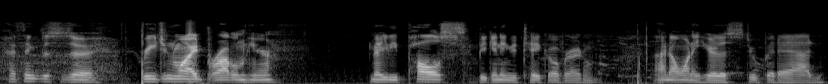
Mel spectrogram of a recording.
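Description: A man's voice: lowish voice, little pitch movement, normal speed, sharp tone. A man giving casual, rambling running commentary as a radio hobbyist, often hesitating and correcting himself. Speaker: amateur weather radio hobbyist and vlogger. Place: indoors in a room at home. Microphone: handheld camera mic, speaker behind the camera. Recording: muffled camera audio with background hiss.

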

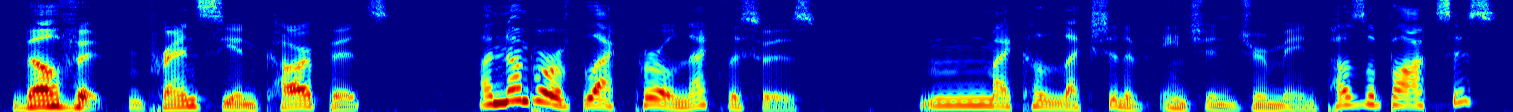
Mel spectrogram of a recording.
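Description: A pompous male unicorn noble, played by a man reading a storybook, boasts in an airy, self-satisfied voice. His pitch is raised and swoops freely as he savours his words. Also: sing-song, a little slow, no echo, studio quality. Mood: boastful.

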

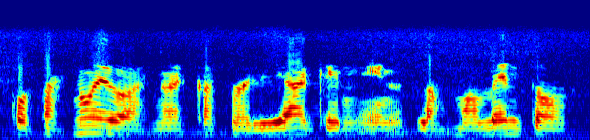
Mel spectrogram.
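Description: A woman's voice: fairly low pitch, flat delivery, fairly quick, fairly bright tone. A woman with a Rioplatense Argentine accent, speaking conversationally and explaining at length as a guest in a radio interview. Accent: Rioplatense Argentine Spanish. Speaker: guest, actress and radio drama teacher.

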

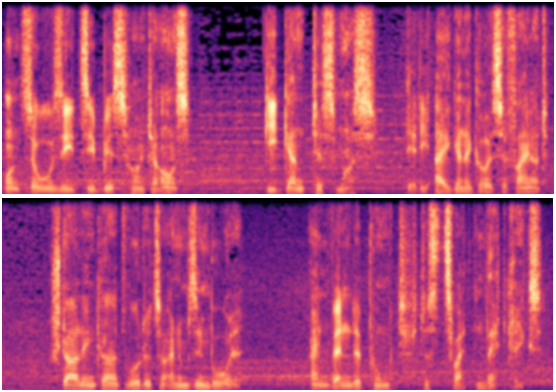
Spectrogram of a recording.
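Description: A man reading scripted documentary narration in a solemn, measured manner with dramatic pauses. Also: low voice. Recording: loud music under the voice. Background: music.

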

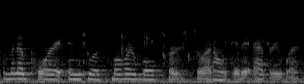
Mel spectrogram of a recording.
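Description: Woman, amateur cooking-show host, unscripted and a little halting, recorded on a camera mic with a dull, noisy sound. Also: fairly high pitch, very animated, gravelly. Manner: unscripted, stumbling over words now and then. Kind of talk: homemade cooking demonstration. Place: home kitchen. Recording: dull lo-fi home video with noise.

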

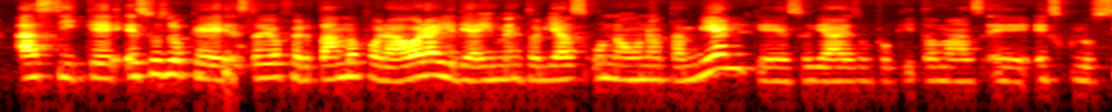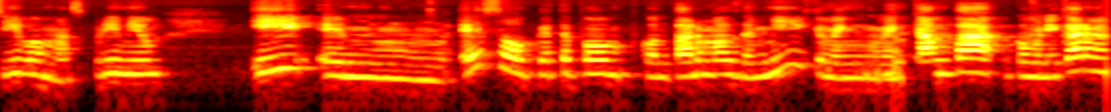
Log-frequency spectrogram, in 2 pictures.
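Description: A woman in her thirties from Ecuador with an Ecuadorian Spanish accent, a podcast guest chatting expressively about her coaching work over a video call. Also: a little high. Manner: expressive, enthusiastic, many fillers and restarts. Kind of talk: casual interview chat. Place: home office with a big microphone. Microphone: studio microphone on video call.

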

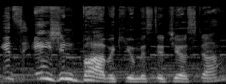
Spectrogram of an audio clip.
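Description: A man's voice: fairly high pitch, big pitch swings, normal speed, music in the background. A man playing a sly, spiteful young villain in an anime parody, mock-polite and melodramatic. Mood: smug, mock-polite.

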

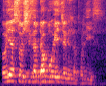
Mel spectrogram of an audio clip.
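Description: A man in his twenties chatting excitedly and casually with friends as he reacts to a video. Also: sits high, fast talker. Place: living room, on a couch. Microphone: camera a few metres away. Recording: echoey room, distant microphone.

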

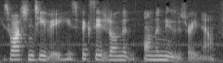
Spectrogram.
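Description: A woman in her twenties chatting casually and haltingly to camera in an informal, conversational way. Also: mid-range voice, level tone, fairly bright tone, lo-fi sound, slight background noise. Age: 20s. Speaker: vlogger. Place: hotel room, indoors.

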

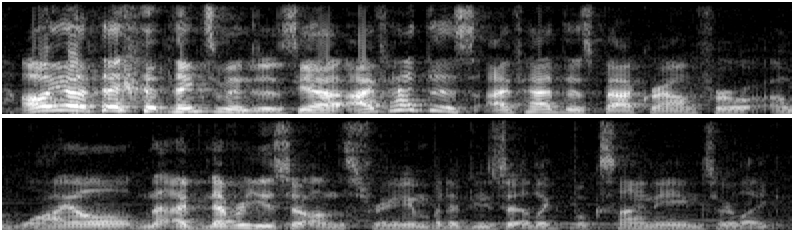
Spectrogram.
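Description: A man in his thirties from the US Chesapeake Bay region, hosting a casual livestream in a halting, self-deprecating way, his throat slightly raspy from allergies. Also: on the high side, sharp tone. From United States, Chesapeake Bay region. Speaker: livestream host.

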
